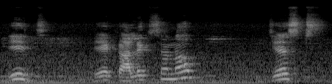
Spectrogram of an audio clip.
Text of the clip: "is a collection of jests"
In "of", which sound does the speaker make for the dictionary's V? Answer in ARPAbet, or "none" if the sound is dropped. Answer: B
